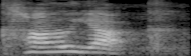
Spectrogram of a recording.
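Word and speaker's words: Cailleach: Pronounced Kalyak is a vastly ancient Celtic earth mother, a crone goddess of winter, snow, and changing seed seasons.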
